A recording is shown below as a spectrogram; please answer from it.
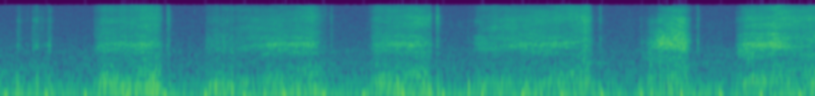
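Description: Long painted nails scratch and rub a soft, porous, rectangular yellow foam sponge block in repeated strokes. Each stroke gives a bright, airy, rasping scrape, separated by short quieter gaps, over a low rumbling background.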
